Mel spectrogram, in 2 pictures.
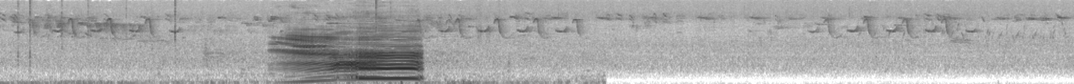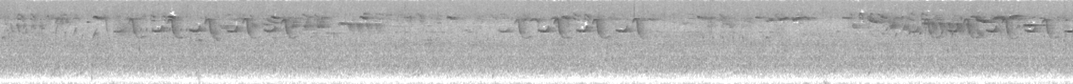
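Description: A cow mooing once, a loud call of about two seconds that rises in pitch, about four seconds in. Faint high chirping goes on throughout.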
